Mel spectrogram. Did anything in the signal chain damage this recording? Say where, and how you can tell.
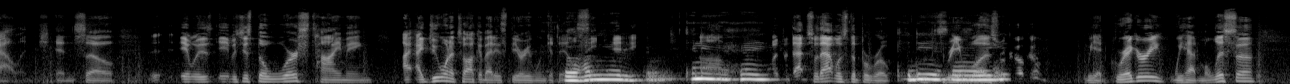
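Yes. The damage sits in call processing: the speech drops away three times, from 5.97 to 6.51 s, 7.71 to 8.01 s and 9.99 to 10.42 s, sinking by around 15 dB at worst in the first and last, and about 10 dB in the middle one, each lasting roughly half a second or less. That's likely speech suppressed in double talk, where the echo canceller couldn't separate this talker from loudspeaker echo and ducked both together.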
